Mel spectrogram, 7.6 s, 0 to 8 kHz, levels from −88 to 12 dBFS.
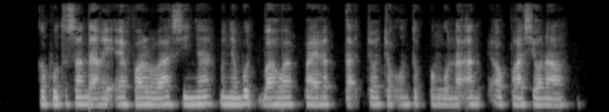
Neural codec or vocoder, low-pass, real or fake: none; 7.2 kHz; real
